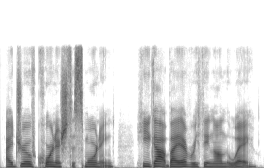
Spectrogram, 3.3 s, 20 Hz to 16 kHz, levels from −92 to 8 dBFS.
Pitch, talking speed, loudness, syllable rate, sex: 190 Hz, 220 wpm, -19 LUFS, 6.4 syllables/s, female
